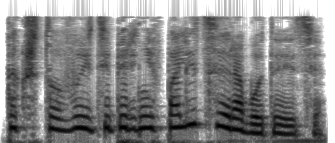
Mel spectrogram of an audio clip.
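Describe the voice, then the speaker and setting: A woman voicing an eager, earnest young woman who speaks in a lively, raised voice. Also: fairly high pitch, fairly quick, pitched above the performer's own voice. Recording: dull lo-fi audio.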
